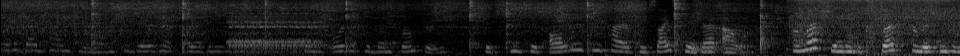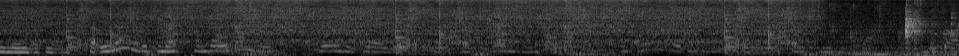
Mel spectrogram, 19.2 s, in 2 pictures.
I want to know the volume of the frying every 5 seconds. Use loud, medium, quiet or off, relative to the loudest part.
medium, medium, loud, loud.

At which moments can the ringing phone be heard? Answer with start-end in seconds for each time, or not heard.
2.2-3.2.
